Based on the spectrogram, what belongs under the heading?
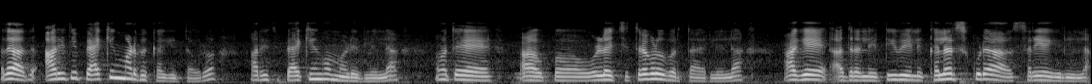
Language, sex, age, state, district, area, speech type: Kannada, female, 60+, Karnataka, Chitradurga, rural, spontaneous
